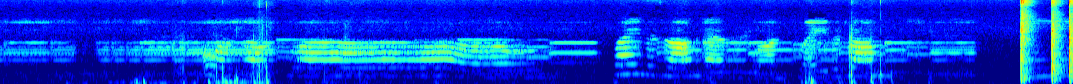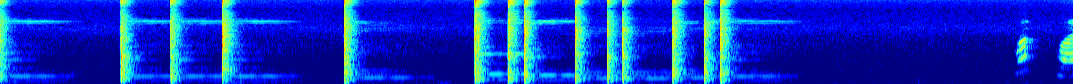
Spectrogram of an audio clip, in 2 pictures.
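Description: A LeapFrog Learning Drum toy plays a stepped electronic tune through its small speaker. About ten seconds in, its plastic drum pad is tapped a dozen or so times in quick irregular groups, each tap sounding a short electronic note.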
